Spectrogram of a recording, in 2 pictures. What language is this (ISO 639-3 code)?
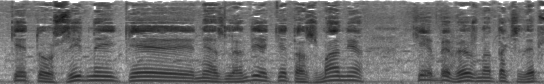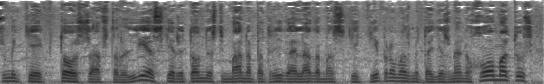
ell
